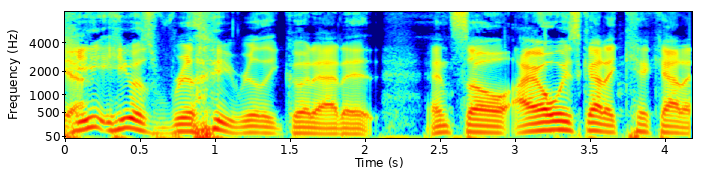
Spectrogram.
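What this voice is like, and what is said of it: Usual voice. Nothing is said of it.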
